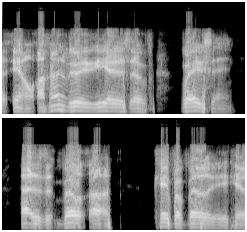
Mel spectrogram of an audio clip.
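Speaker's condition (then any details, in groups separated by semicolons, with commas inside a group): ALS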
